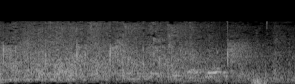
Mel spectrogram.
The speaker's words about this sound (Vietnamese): cho một tràng pháo tay chào người về từ cõi sắp chết.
